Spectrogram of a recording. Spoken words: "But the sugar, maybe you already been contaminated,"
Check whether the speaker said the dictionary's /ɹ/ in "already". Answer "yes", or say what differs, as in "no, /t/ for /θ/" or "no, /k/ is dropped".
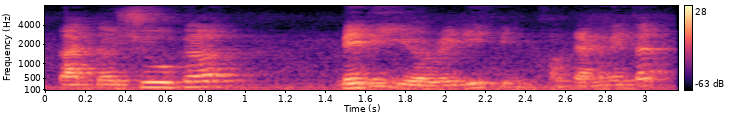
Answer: yes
